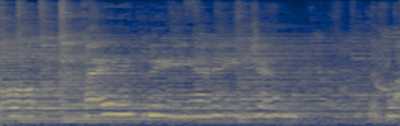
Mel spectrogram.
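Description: A steel-string acoustic guitar strummed as accompaniment, with a man singing a country ballad over it.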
